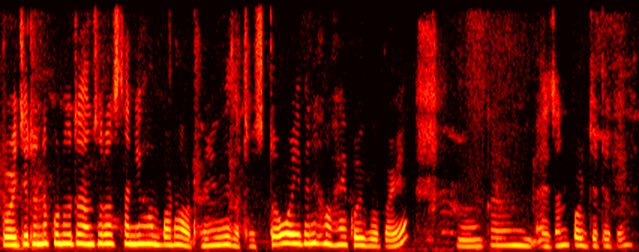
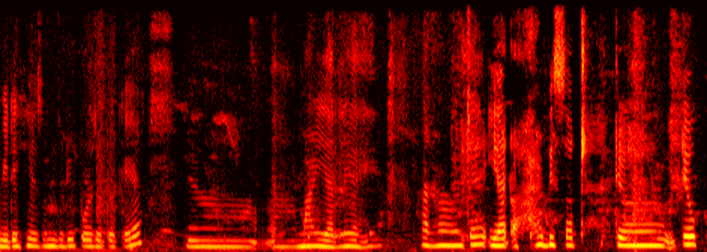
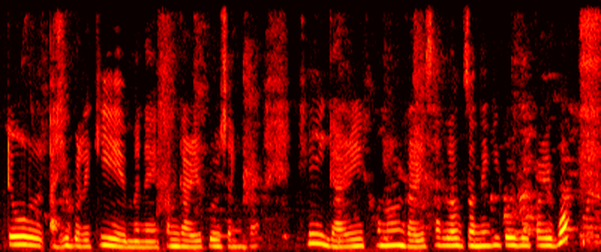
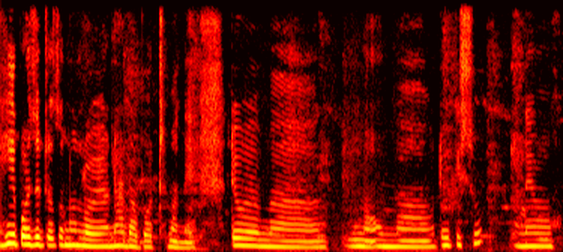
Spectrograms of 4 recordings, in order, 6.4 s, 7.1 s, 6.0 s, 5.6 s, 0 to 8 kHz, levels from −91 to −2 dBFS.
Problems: background sounds at intervals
